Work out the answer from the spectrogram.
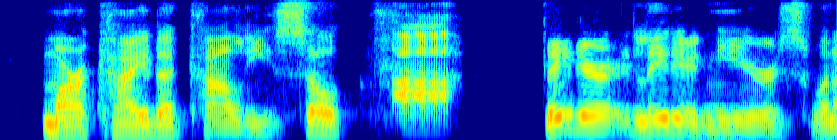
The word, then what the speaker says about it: Marcaida Kali: And I will mispronounce this, so please correct me. Marcaida Kali? Marcaida Kali.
